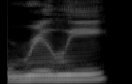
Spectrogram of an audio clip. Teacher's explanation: when they are surprised, their voice goes up.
